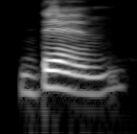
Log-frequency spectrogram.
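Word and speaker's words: damn: कब साइलेंट रहता है यदि किसी वर्ड में एम और एन दोनों साथ में आए तो एन हमेशा साइलेंट रहता है लेटर एम लेटर एम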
